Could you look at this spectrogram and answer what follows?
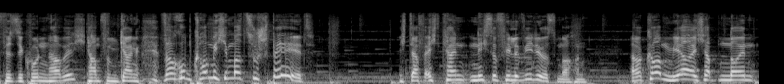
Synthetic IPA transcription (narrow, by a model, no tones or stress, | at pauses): fiːɐzekʰʊndn̩haːbəɪçkʰamfɪmɡaŋvaʁʊmkʰɔməɪçʔɪmɐt͡suʃpɛːt | ʔɪçd̥aɐfʔɛçtkʰaɪnnːɪçtz̥oːfiːləviːdeosma̰χn̩ | ʔaːbɐkʰɔmjaːɪçhaːbən̩ːɔʏən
